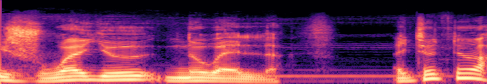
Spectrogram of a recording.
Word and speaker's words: Joyeux Noël: You say Joyeux Noël. I don't know how to write it phonetically to help.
